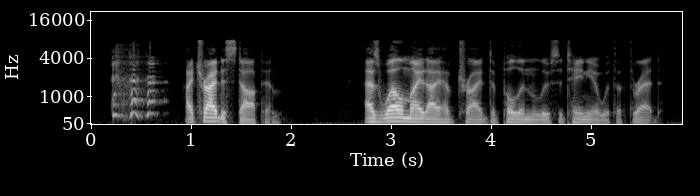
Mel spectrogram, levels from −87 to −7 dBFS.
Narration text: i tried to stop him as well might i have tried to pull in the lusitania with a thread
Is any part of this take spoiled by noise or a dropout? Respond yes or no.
yes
